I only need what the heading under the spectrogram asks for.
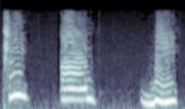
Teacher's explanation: I indeed stop the air completely by my two lips then I release it and I let it go and as such the p and the B are called stop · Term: stop sounds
